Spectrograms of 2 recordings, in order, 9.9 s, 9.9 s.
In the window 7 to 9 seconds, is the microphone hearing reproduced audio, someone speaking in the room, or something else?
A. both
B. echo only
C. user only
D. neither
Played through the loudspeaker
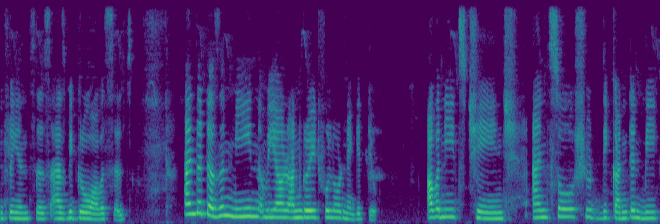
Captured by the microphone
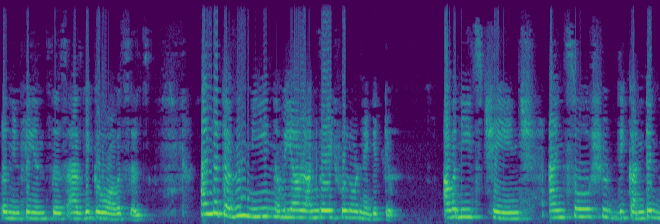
B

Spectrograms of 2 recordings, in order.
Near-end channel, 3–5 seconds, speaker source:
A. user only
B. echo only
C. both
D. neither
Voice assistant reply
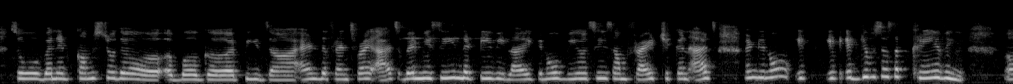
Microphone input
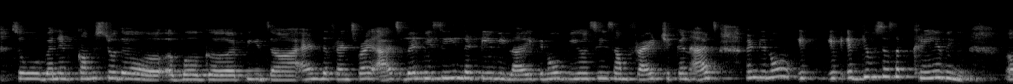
B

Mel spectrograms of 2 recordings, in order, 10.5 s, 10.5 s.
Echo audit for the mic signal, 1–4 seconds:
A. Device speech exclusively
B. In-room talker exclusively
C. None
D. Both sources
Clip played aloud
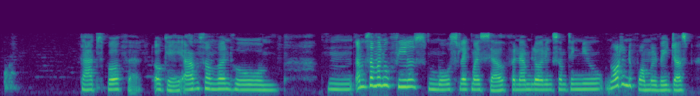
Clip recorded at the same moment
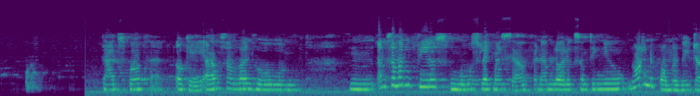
A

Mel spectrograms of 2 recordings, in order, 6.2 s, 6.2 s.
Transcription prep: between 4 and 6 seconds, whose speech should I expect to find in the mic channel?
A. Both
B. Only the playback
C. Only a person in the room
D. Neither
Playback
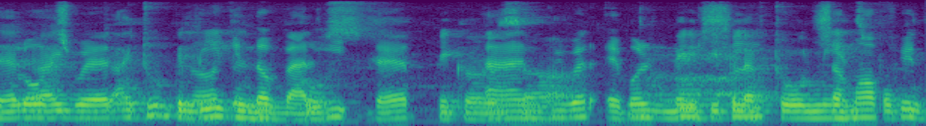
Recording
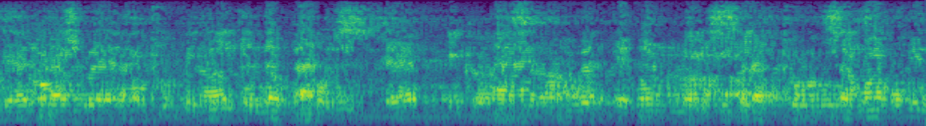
B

